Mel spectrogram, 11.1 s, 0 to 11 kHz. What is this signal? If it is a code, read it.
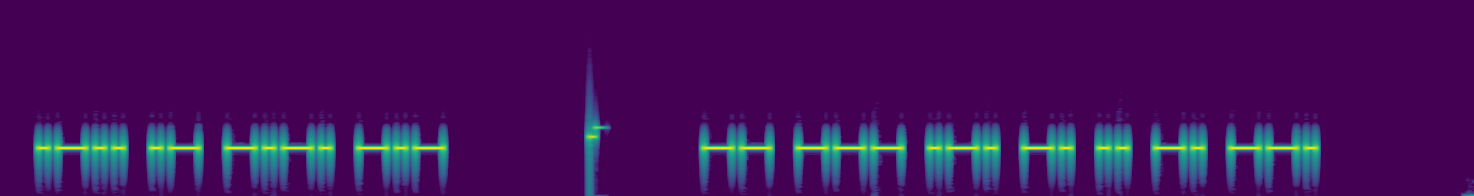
Morse code, heard as a keyed tone, about 17 wpm, 700 Hz. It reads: LACK MORNING
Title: Sets of 3 Words - New Word Drill - 17wpm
